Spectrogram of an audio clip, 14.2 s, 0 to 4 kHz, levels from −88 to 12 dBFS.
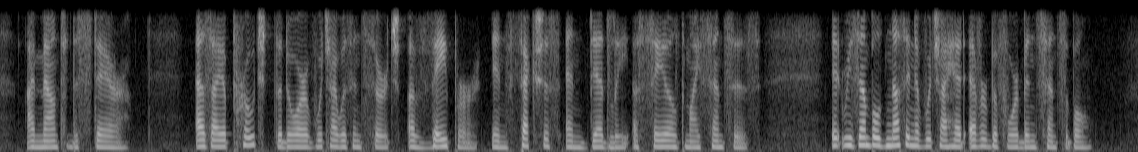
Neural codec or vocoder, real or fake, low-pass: none; real; 3.6 kHz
